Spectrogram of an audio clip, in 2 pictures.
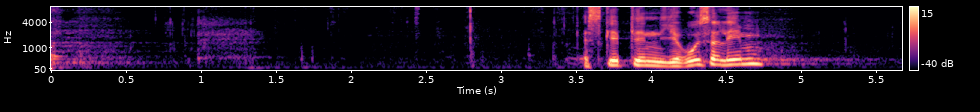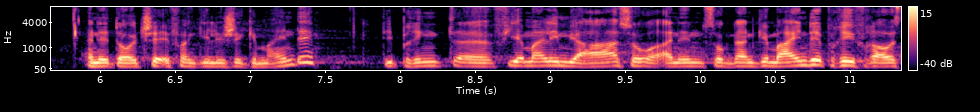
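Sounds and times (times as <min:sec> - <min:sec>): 
rummaging through papers: 0:00.7 - 0:03.6
speech: 0:03.6 - 0:04.9, 0:05.9 - 0:11.3.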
